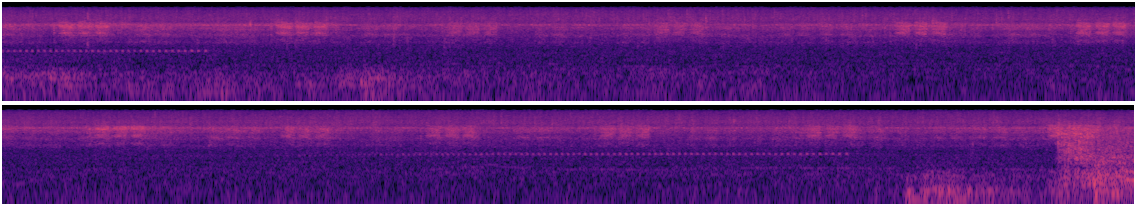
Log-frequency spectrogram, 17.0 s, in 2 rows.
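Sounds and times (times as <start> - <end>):
storm: 0.0 - 5.9, 14.7 - 16.9
crickets chirping: 0.0 - 16.9.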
